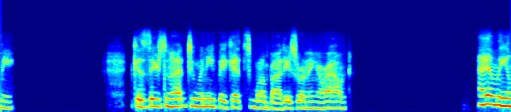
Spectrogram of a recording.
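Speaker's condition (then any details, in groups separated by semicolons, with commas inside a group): Cerebral palsy; visible disability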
